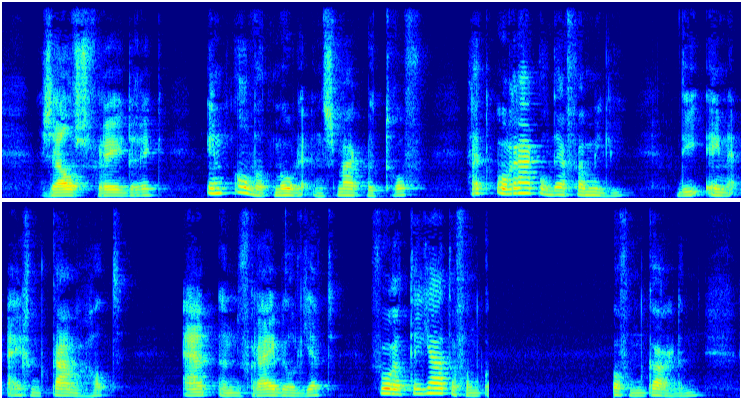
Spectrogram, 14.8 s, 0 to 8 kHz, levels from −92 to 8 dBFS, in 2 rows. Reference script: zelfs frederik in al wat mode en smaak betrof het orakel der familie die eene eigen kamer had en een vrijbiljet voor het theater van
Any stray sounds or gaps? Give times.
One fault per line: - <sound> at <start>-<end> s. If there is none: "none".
none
